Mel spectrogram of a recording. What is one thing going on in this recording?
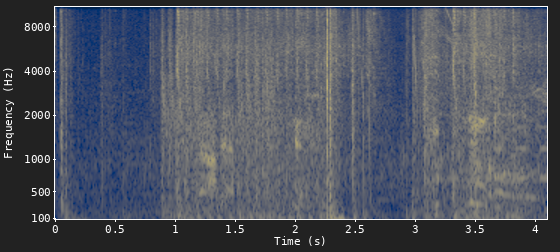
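A spike weapon fires in quick sharp bursts.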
